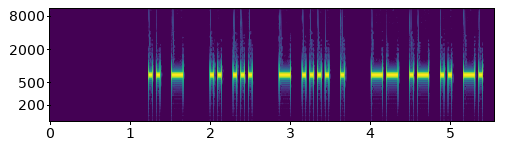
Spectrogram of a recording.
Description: Morse code, heard as a keyed tone, about 25 wpm, 700 Hz. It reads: IT IS THE MAIN
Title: Sentences from Top 1000 Words - Review Part 5 - 25wpm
